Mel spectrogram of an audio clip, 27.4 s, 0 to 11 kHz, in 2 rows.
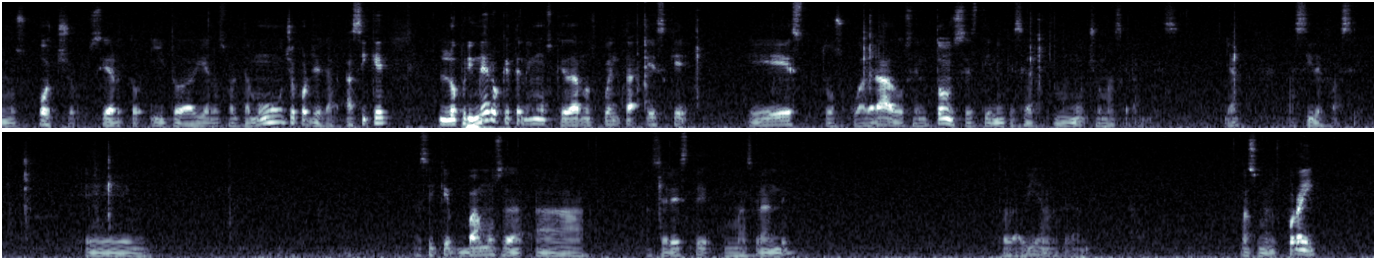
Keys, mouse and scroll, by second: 0.3-1.3 ctrl+scroll down 4, 1.7-3.7 ctrl+drag, 5.8 click, 7.8 Delete, 8.9 ctrl+scroll down 2, 9.7-10.8 middle drag, 12.1 alt+Tab, 13.3 click, 14.0-14.3 ctrl+scroll up 2, 14.8 ctrl+scroll up 2, 14.9 ctrl+scroll down 2, 15.5 ctrl+shift+middle click, 16.2 ctrl+shift+scroll up 1, 16.4-17.0 ctrl+shift+scroll down 1, 17.0 ctrl+scroll up 1, 17.2-17.5 ctrl+scroll down 1, 17.5-18.6 ctrl+middle drag, 20.3 click, 21.1 click, 21.9-27.4 ctrl+drag.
